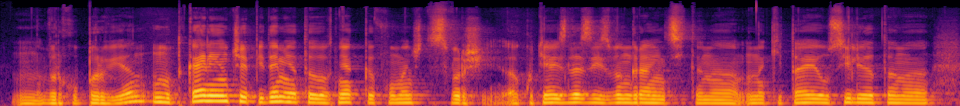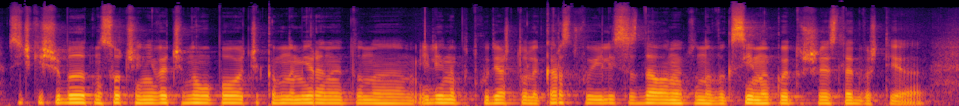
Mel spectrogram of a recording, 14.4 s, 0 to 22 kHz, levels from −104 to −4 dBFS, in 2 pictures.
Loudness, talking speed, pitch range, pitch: -22 LUFS, 185 wpm, 125-140 Hz, 130 Hz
